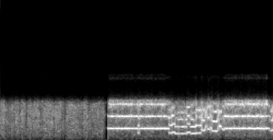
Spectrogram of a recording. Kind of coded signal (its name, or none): SSTV (slow-scan television)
